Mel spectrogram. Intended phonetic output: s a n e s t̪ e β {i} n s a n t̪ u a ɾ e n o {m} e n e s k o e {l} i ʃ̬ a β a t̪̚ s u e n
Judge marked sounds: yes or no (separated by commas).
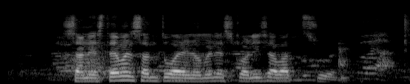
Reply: no, yes, yes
